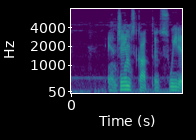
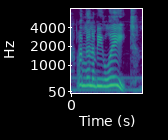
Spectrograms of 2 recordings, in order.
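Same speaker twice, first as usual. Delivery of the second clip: high, loud, urgent little engine; high Percy voice; 8 dB louder than usual. A narrator's reading. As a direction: push hard, you're late for the mail. Percy frets.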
